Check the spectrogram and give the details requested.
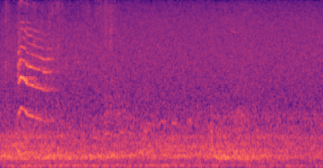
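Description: A Yellow-bellied Sapsucker gives one brief, nasal, cat-like mew that slurs downward. A steady low rumble of background noise runs underneath.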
